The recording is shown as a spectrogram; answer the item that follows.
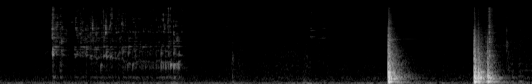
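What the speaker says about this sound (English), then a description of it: "Okay. So here we go. No drips." Water poured from a teapot: a short trickling pour early on, then quiet, followed by two sharp knocks as the pot or a lid is set down, all close and without talk.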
